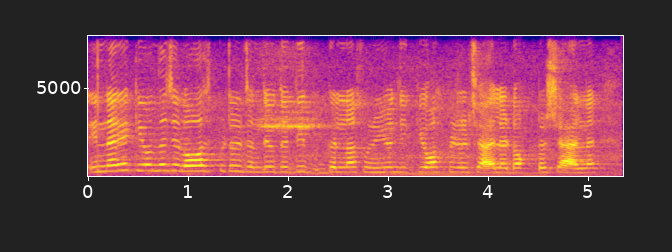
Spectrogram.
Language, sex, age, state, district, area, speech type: Dogri, female, 18-30, Jammu and Kashmir, Jammu, rural, spontaneous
